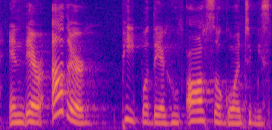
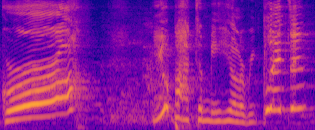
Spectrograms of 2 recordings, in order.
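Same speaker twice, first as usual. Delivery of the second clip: put-on loud, high "girl", then an amazed question; excited disbelief; 5 semitones higher, 8 dB louder than usual. Coworkers to her on the big news, excited disbelief. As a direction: react like a thrilled, astonished friend.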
